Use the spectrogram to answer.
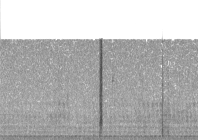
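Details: AM radio used to hunt household interference: steady electrical buzz with a hard hum, barely changing as the set moves; suspected from camera power supplies, whose noise shifts frequency as devices are plugged in; source not confirmed.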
